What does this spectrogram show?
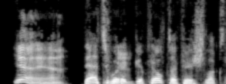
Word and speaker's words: gefilte: Is that pronounced right? The gefilte fish?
